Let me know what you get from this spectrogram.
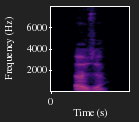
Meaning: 1. female equivalent of -eur 2. feminine singular of -eux
- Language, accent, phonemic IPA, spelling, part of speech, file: French, France, /øz/, -euse, suffix, LL-Q150 (fra)--euse.wav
